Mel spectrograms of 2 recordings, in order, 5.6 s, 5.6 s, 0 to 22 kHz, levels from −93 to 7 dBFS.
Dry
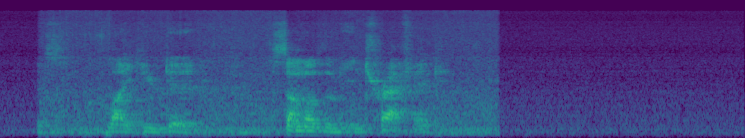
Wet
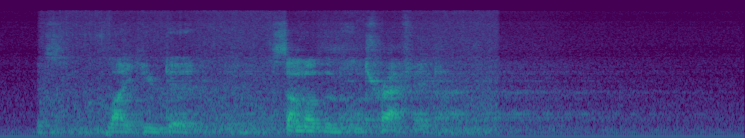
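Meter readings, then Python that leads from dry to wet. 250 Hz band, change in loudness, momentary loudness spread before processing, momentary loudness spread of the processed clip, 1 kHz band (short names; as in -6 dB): -5.5 dB, -6.0 dB, 14 LU, 20 LU, -5.5 dB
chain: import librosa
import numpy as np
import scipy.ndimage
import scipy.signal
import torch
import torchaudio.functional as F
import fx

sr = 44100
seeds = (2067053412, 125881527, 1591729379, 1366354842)

y = fx.add_hum(x, sr, base_hz=60, snr_db=21)
y = fx.echo_diffused(y, sr, ms=458, feedback_pct=51, wet_db=-13.5)
y = y * 10.0 ** (-6.0 / 20.0)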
